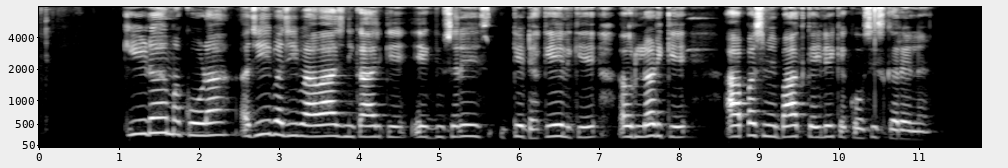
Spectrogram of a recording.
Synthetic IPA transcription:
kiːɽaməkoːɽaə̰d͡ʒiːbəd͡ʒiːbaːwaːd͡ʒnɪkaːɾkeeːk̚d̪uːsɾekeɖʱəkeːlkeɔːɾləɽke | aːpəsmẽbaːt̪kəɪlekekoːsɪskəɾeːlẽː

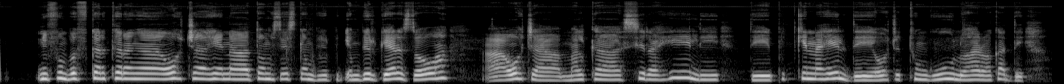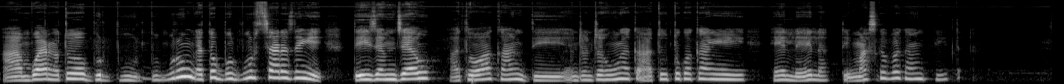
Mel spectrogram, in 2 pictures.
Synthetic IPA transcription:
nifumbəfi̥kʲaɾakaɾaŋəoɦaʈ͡ʂəɦenəːt̪omisesi̥kʲambambyɾɡeɾəzowa | aoɦaʈ͡ʂəmalakəsiɾaɦelid̪̥eput̪i̥kʲenaɦelid̪eoɦaʈ͡ʂət̪uŋɡuluɦaɾakad̪eambwaɾaŋat̪obuɾubuɾububuɾuŋat̪obuɾubuɾut͡saɾəzeɲed̪̥eizamind͡ʒau | at̪oakaɲid̪ea̰ɳɖ͡ʐaɳɖ͡ʐaɦuŋaka̰t̪ot̪okakaɲi | eleləd̪̥emasi̥ŋafakaŋivit̪ə̥

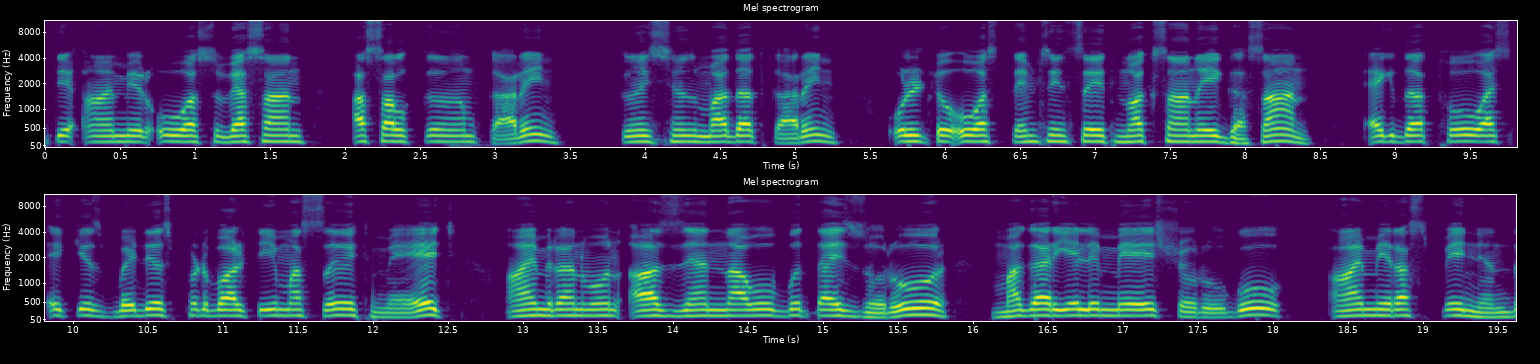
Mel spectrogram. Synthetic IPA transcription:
t̪iʔaːmiɾuɐsʋɐsaːn | ɐsɐlkəːmkɐɾɨnʲ | kə̃ːnsʲinzmɐd̪ɐt̪kɐɾɨnʲ | ulʈɨoɐst̪emsinʲsəːt̪ʰnoksaːnɨɡʱɐsaːn | ekd̪at̪ʰoːɐsʲekʲis̬bəɖispʰuʈbaːlʈiːmasəːt̪ʲʰmeːt͡ʃʰ | aːmiɾɐnʋoːnaːzzaːnnːaʋubɨt̪ɐizɐɾuːɾ | mɐɡɐɾjelimeːsʃoɾuːɡuː | aːmiɾɐspʲenʲind̪

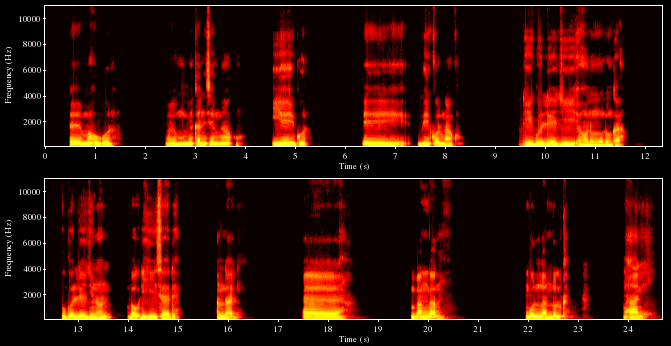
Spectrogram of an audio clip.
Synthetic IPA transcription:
ɛmahuɡɔl | mmɛkanis̬ɛnŋaku | jejiɡɔl | ɛ | biɾkɔlŋaːku̥ | ɗiɡolːed͡ʒiɛhɔnɔmuːɗumka | ɗuɡolːed͡ʒinɔn | bawɗihiːsɛdɛ | ʔanda̰ːɗi | ʔɛ | baŋɡal | ŋɡɔlːandɔlkḁ | mɔhaːni

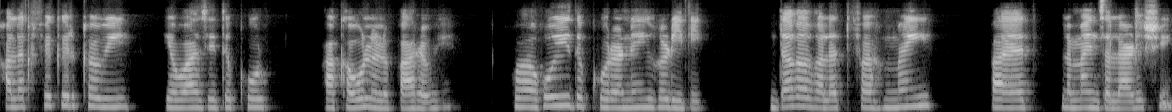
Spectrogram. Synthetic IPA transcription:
xaləkfɪkɾkawi | jawɑzed̪əkʰoɾ | pɑkʰawəlolapɑɾawi | xohaɣujd̪əkʰoɾanəjɣəɽid̪i | d̪aɣaɣalat̪fahməj | b̥ɑjad̪ | lamanzalɑɽeʃi

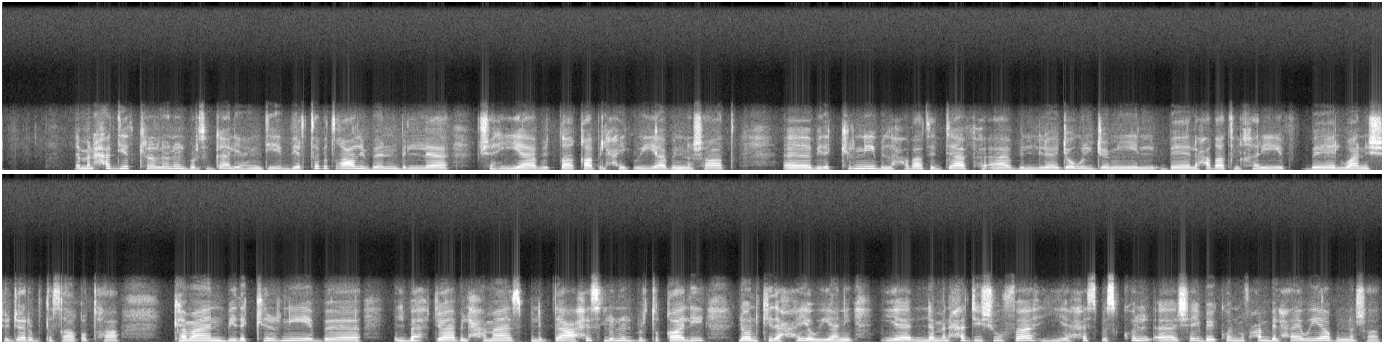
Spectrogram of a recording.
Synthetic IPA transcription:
lamːanħad̪ːjɪðkɪɾˤaloːnɪlbʊɾt̪ʊɡaːliʕɪnd̪ibjɪɾt̪ɑbɨt̪ˤɣaːlɪbanbɪlʃaɦɪjːabɨt̪ˤːɑːqɑbɪlħajwɪjːabɪnːɑʃɑːt̪ˤː | bɪjðakːɪɾnibɪlːɑħɑðˤɑːt̪ɪd̪ːaːfɪʔabɪld͡ʒawːɪld͡ʒamiːlbɪlːɑħɑðˤɑːt̪ɪlxaɾiːfbɪlwaːnɪʃːad͡ʒɑɾˤbɪt̪ɑsɑːɣʊt̪ˤhɑ | kamaːnbɪjðakːɪɾnibɪ | lbahd͡ʒabɪlħamaːsbɪlɪb̚d̪aːʕaaħɪsːloːnɪlbʊɾt̪ʊqaːliloːnkɪd̪aħajawijaʕni | lamːanħad̪ːjʃuːfajɪħɪsːbasːkʰʊlːʃeːbɪjakuːnmʊfħambɪlħajawɪjːawbɪnːɑʃɑːt̪ˤ

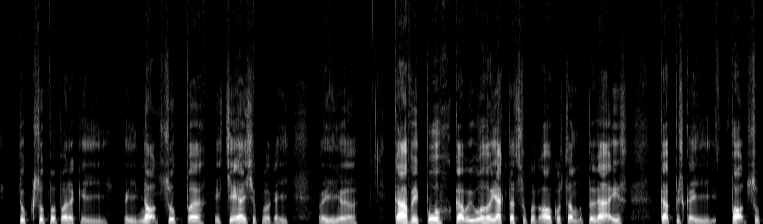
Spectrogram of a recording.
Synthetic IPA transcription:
t̪uksuk̚papaɾakej | jnot̪suk̚pajt͡ʃehasuk̚paka̰j̰ | j | kapejpuhkabɨjwəɦɨjak̚t̪asuk̚paka̰okost͡samɨ̰t̪ɨɡajis | kapiskai | pot̪suk̚

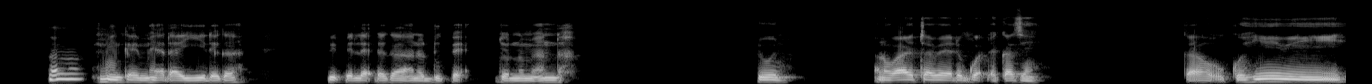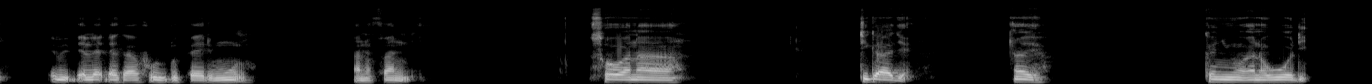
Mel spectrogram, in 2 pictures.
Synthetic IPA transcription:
ɓaminkajmɛɗajiːdɛɡa | ɓiɓːɛlɛɗːɛɡaanadupːɛ | d͡ʒɔnːɔmianda | d̥oːni | ʔanawaːwitawɛdɛɡɔɗːɛ̰kasɛn | ka̰hɔ̰ṵkːɔɦiːwi | ɓɛɓiɓɛlɛɗːɛkafudupɛɾimuːɗṵ | ʔanafanɗi | sɔwana | tiɡaːd͡ʒɛ̰ | aja | kaɲumanawoːdi

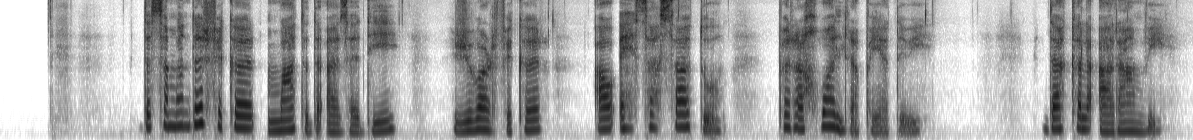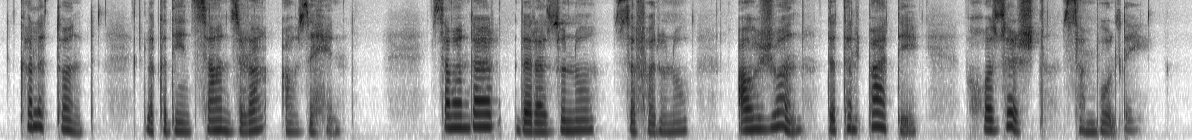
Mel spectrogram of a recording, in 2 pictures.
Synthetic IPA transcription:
d̪əsamand̪aɾfɪkəɾmɑt̪ʰad̪əʔazɑd̪i | ʒwaɽfɪkɾ | awʔɪhsɑsɑt̪o̰ | paɾɑxwɑliɾɑ̰pajɑ̰d̪a̰wi | d̪ɑkʰəla̰ʔɑɾɑmwi | kʰəlat̪ʊnd̪ləkad̪əɪnsɑnzɽəawzɪhn | samand̪aɾd̪əɾɑzuno | safaɾuno | awʒwand̪d̪ət̪əlpɑt̪ḛ | xozɪʃt̪sambold̪aj

